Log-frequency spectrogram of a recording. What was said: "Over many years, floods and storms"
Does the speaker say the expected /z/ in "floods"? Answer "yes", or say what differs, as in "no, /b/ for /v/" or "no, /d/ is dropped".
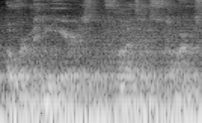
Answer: yes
